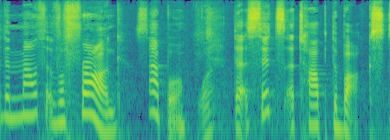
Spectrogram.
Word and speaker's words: Sapo: Sapo. S-A-P-O.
